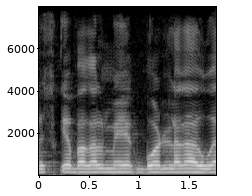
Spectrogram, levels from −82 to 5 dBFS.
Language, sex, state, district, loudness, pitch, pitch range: Hindi, male, Jharkhand, Garhwa, -15 LUFS, 160 Hz, 160-165 Hz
